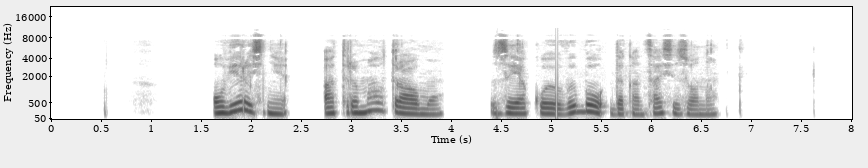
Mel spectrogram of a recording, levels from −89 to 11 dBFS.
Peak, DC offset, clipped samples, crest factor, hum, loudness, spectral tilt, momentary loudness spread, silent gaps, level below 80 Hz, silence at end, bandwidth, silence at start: -12 dBFS; under 0.1%; under 0.1%; 20 dB; none; -29 LUFS; -5.5 dB/octave; 13 LU; 2.40-2.72 s, 3.94-4.39 s; -70 dBFS; 1.35 s; 9.6 kHz; 1.6 s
